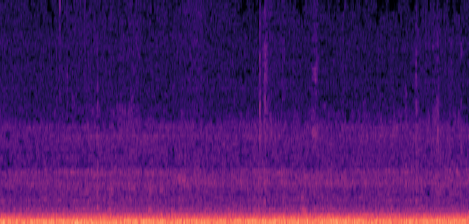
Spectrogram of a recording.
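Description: A steady, loud engine roar from an airplane on the runway, heard from inside, with a constant low rumble throughout and no talk.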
